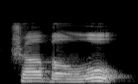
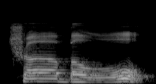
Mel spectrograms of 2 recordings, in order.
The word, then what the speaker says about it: trouble: Trouble. Just say la, but don't say the Trouble.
